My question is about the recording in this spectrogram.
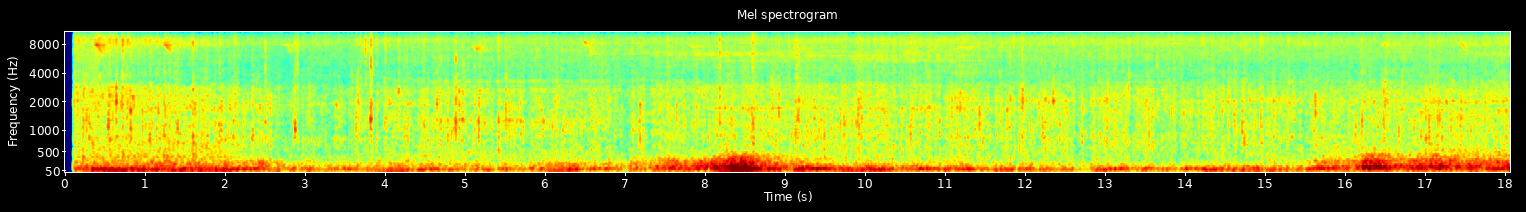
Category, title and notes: Soundscapes > Nature
Rain pattering upon leaves. The occasional sound of thunder as well. Recorded in Ohio.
